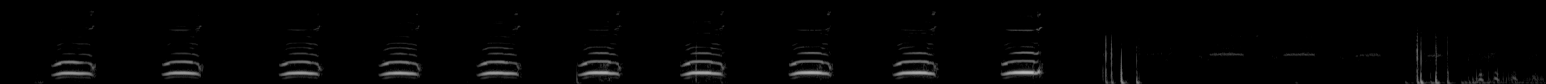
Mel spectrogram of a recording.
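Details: African wild dog (Lycaon pictus) hoo call: a steady run of soft, owl-like hoos, about one each second. A pack member separated from the group gives this long-distance contact call, muzzle held close to the ground, and it carries several kilometres.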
